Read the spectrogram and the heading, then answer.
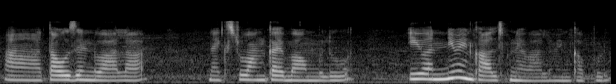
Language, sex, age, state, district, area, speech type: Telugu, female, 30-45, Andhra Pradesh, Palnadu, urban, spontaneous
